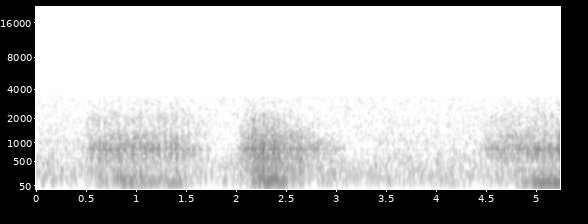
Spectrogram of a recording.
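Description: Soft, rough rasping breaths recurring every couple of seconds, fitting snoring, with a muffled, low-quality recording.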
